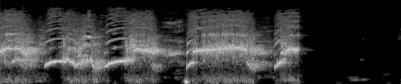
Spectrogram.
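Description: A girl screaming in panic: a run of shrill screams that rise and fall in pitch, breaking off about three seconds in. A flame has just flared up at her from candles beside her.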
